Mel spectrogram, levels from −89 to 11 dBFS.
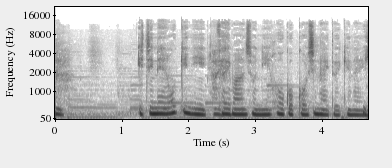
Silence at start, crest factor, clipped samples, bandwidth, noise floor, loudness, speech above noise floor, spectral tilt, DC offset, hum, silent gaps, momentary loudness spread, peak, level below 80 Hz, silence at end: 0 s; 12 dB; under 0.1%; 13.5 kHz; -40 dBFS; -16 LUFS; 25 dB; -6 dB/octave; under 0.1%; none; none; 8 LU; -4 dBFS; -44 dBFS; 0 s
